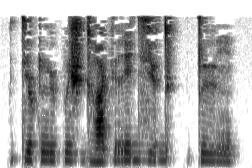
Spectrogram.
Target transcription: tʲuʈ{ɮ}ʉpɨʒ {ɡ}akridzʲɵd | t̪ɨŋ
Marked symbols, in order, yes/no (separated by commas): no, no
